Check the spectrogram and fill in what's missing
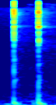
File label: Mouse click; Phasmophobia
